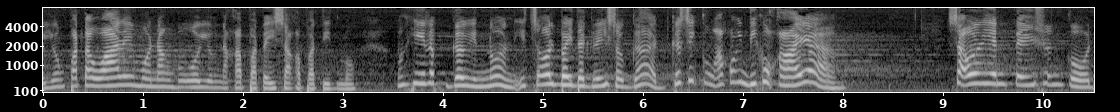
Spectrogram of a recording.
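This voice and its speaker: A woman with a high voice tells her story as a casual testimony. She is lively and laughs often as she talks. Her voice carries a long, echoey reverb. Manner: lively, laughs often while telling stories. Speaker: guest sharing a testimony.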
